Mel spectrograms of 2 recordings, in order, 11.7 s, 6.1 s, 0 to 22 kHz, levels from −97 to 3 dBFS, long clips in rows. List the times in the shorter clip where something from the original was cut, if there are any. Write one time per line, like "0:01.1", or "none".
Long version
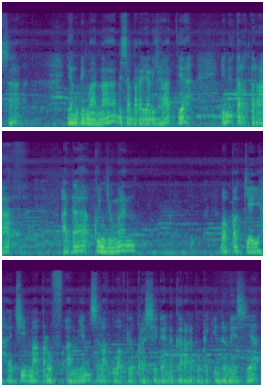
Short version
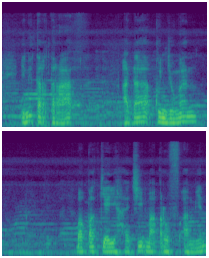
none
